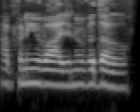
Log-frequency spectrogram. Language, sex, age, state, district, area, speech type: Punjabi, male, 30-45, Punjab, Amritsar, urban, read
